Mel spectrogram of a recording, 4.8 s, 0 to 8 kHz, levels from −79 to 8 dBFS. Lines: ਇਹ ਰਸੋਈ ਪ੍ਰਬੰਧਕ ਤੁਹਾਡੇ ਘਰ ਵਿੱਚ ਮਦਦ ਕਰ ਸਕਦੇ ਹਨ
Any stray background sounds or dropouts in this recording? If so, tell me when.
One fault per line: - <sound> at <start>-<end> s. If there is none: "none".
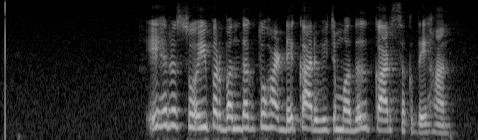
none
